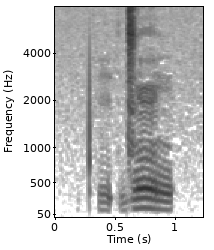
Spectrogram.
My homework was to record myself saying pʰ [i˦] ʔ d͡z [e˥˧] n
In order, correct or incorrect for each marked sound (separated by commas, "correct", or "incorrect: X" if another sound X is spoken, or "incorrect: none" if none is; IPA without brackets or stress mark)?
incorrect: i˨, incorrect: ẽ˥˧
